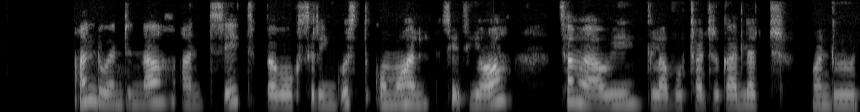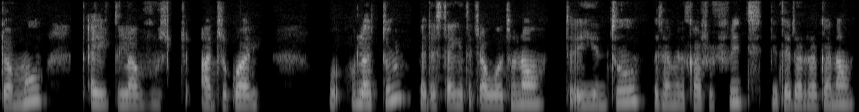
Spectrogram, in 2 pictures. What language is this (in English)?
Amharic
